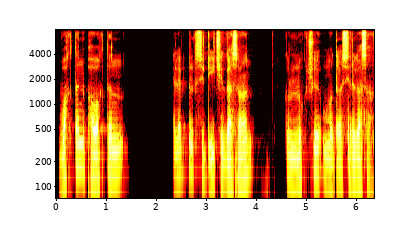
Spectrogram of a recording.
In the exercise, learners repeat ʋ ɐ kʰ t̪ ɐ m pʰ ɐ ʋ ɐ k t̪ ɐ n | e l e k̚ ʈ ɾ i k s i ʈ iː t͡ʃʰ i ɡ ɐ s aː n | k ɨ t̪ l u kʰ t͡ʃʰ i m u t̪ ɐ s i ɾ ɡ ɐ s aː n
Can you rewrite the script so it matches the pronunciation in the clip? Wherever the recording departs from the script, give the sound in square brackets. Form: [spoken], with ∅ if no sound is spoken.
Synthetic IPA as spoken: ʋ ɐ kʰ t̪ ɐ [n] pʰ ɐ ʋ ɐ k t̪ ɐ n | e l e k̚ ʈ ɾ i k s i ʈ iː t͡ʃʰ i ɡ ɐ s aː n | k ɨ [∅] l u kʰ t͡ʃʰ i m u t̪ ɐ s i ɾ ɡ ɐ s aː n

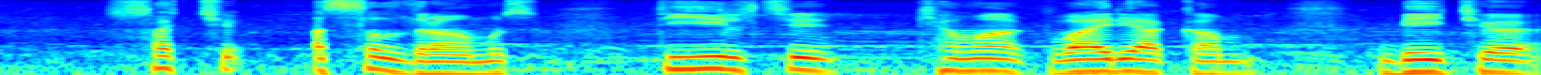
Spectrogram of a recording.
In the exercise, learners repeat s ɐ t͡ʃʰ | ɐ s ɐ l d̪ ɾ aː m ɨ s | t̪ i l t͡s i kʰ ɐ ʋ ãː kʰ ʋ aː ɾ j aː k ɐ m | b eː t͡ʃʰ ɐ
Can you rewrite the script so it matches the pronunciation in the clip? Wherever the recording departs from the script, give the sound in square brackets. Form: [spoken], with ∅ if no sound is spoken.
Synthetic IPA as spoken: s ɐ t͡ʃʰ | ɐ s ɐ l d̪ ɾ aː m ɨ s | t̪ [iː] l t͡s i kʰ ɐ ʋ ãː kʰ ʋ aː ɾ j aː k ɐ m | b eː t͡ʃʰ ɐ

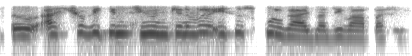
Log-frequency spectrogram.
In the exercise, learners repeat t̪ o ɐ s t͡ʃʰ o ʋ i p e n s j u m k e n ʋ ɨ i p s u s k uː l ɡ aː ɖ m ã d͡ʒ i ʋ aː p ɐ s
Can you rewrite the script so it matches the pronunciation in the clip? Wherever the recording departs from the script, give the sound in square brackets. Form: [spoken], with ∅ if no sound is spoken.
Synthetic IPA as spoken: t̪ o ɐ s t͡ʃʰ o ʋ i [k] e n s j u [n] k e n ʋ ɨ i [∅] s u s k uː l ɡ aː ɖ m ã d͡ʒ i ʋ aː p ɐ s

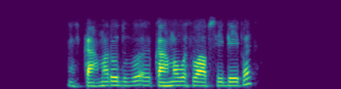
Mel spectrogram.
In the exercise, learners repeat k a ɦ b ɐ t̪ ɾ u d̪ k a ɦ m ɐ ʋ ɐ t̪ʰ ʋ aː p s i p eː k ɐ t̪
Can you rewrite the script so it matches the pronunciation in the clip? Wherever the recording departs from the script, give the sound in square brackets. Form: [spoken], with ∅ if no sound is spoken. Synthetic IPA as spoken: k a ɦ [m] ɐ [∅] ɾ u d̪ k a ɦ m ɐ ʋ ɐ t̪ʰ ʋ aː p s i [b] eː [p] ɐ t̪

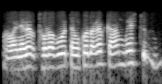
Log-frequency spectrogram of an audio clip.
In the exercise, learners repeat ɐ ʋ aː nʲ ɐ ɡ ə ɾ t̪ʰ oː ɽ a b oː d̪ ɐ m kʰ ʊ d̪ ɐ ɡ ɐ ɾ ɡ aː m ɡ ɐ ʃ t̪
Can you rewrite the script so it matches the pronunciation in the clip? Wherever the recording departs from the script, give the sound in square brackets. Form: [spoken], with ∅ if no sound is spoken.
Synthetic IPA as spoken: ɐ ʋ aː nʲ ɐ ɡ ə ɾ t̪ʰ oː ɽ a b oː [t̪] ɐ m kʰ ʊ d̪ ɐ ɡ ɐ ɾ [k] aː m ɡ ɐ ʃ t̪

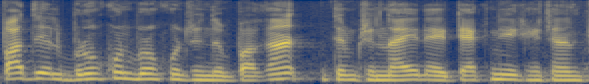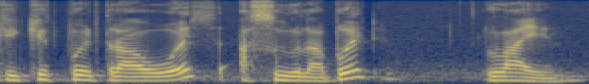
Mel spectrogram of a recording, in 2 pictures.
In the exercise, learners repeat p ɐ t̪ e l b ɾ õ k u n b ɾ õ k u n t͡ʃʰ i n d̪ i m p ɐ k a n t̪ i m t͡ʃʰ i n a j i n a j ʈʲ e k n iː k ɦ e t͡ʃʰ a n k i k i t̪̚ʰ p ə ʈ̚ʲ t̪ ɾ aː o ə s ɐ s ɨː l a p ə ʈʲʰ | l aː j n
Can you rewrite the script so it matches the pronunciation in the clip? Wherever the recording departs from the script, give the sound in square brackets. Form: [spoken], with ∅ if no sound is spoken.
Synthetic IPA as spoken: p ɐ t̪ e l b ɾ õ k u n b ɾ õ k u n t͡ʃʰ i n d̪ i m p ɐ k a n t̪ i m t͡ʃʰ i n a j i n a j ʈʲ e k n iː k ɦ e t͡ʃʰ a n k i k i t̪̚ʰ p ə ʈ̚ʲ t̪ ɾ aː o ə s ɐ s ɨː l a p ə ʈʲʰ | l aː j n

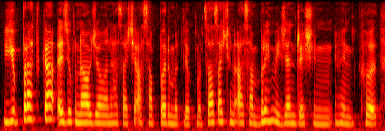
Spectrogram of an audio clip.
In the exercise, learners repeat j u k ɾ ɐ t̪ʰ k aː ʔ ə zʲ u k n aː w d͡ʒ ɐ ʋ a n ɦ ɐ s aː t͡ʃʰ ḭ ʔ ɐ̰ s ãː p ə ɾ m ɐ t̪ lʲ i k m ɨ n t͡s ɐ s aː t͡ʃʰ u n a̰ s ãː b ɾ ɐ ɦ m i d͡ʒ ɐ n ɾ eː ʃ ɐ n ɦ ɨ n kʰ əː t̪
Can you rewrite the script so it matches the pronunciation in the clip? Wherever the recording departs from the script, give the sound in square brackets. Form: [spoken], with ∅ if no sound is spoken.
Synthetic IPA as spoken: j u [p] ɾ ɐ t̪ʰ k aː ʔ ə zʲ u k n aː w d͡ʒ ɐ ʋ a n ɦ ɐ s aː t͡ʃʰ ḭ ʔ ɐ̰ s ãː p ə ɾ m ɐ t̪ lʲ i k m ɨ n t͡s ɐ s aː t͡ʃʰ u n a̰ s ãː b ɾ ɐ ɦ m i d͡ʒ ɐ n ɾ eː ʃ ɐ n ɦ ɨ n kʰ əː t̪

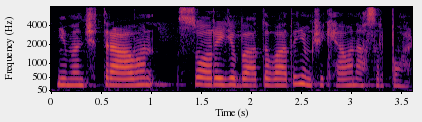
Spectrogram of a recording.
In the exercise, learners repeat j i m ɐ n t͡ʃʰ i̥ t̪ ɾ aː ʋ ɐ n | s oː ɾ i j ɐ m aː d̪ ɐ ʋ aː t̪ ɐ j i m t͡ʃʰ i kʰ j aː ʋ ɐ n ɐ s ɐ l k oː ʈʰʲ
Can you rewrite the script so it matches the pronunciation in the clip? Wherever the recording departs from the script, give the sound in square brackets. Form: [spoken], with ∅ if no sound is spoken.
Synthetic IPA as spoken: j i m ɐ n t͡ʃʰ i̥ t̪ ɾ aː ʋ ɐ n | s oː ɾ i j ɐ [b] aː [t̪] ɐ ʋ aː t̪ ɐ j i m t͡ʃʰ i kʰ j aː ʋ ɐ n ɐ s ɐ l [p] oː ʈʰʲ

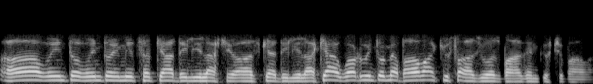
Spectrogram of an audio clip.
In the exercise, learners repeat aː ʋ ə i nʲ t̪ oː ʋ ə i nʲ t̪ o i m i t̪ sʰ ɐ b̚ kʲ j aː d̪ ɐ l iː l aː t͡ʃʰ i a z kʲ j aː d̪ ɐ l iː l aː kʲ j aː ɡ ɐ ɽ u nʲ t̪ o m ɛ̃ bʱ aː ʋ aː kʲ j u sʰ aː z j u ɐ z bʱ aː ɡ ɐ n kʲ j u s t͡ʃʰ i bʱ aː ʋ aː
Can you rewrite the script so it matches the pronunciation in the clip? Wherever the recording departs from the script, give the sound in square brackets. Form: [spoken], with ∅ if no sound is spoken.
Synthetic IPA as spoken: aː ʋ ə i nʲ t̪ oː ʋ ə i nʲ t̪ o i m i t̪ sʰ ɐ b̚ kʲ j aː d̪ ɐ l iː l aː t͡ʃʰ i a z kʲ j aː d̪ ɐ l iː l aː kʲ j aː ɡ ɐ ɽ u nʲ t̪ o m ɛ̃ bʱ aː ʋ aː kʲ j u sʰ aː z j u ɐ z bʱ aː ɡ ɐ n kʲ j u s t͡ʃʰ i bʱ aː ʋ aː

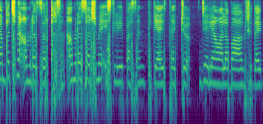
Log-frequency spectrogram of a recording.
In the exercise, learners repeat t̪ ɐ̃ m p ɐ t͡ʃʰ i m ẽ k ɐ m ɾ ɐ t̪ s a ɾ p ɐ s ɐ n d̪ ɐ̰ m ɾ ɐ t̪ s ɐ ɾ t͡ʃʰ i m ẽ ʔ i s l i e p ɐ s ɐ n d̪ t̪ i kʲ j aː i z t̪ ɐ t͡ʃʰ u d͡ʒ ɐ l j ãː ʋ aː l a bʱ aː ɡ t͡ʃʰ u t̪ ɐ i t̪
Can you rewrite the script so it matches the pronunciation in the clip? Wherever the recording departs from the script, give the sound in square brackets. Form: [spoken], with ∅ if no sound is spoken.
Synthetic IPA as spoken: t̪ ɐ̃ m p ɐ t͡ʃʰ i m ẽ [ʔ] ɐ m ɾ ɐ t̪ s [ɐ] ɾ p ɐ s ɐ n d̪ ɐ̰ m ɾ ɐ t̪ s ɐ ɾ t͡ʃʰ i m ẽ ʔ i s l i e p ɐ s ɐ n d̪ t̪ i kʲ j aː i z t̪ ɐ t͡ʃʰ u d͡ʒ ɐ l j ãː ʋ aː l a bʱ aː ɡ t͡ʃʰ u t̪ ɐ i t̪

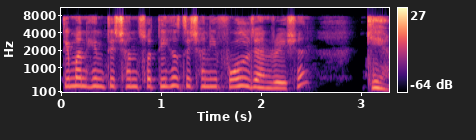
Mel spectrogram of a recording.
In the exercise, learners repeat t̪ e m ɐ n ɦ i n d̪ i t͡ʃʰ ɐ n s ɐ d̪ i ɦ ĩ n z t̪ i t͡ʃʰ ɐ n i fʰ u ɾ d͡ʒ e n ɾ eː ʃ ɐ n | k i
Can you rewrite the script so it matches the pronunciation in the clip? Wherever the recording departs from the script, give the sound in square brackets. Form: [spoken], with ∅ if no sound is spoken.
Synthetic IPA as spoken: t̪ [i] m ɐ n ɦ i n [t̪] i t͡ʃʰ ɐ n s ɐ [t̪] i ɦ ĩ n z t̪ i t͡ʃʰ ɐ n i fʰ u [l] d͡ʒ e n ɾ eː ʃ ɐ n | k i

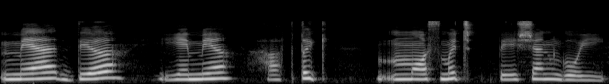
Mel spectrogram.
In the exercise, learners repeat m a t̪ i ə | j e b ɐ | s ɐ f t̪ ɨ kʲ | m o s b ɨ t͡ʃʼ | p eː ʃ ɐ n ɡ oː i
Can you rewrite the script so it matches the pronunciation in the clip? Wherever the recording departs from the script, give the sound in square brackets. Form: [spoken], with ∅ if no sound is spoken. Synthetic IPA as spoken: m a [d̪] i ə | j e [m] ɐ | [h] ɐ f t̪ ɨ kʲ | m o s [m] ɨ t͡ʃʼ | p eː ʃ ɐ n ɡ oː i

